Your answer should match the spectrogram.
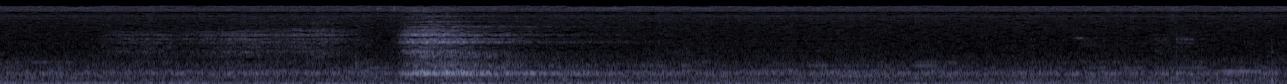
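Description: Low, steady room rumble with a single soft breath from the person filming close to the microphone, about two seconds in.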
